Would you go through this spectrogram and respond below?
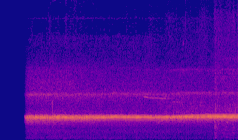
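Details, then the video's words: Tree frogs singing at Steusser Lake, Michigan, described as very loud: after a brief silence a bright, even, high trilling chorus starts abruptly and continues without a break, with a faint click near the end. "Michigan with tree frogs singing"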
